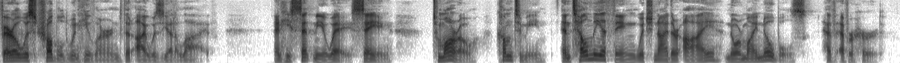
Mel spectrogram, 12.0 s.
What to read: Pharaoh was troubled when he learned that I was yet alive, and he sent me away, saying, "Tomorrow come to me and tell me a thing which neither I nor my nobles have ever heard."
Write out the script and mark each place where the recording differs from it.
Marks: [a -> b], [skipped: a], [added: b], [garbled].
Pharaoh was troubled when he learned that I was yet alive, and he sent me away, saying, "Tomorrow come to me and tell me a thing which neither I nor my nobles have ever heard."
